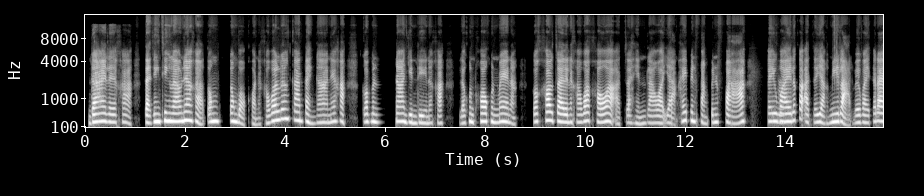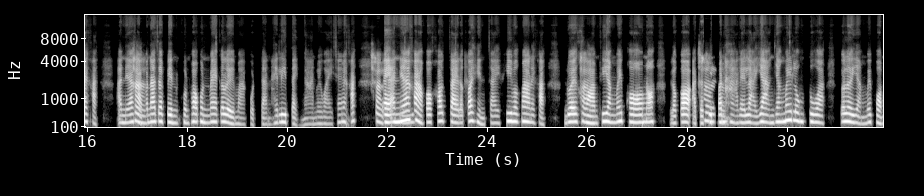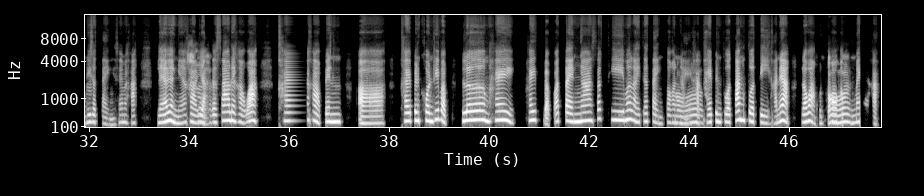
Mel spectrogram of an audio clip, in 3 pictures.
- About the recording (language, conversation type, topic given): Thai, advice, คุณรับมือกับแรงกดดันให้แต่งงานทั้งที่ยังไม่พร้อมอย่างไร?
- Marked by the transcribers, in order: distorted speech; "พร้อม" said as "พร้อง"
